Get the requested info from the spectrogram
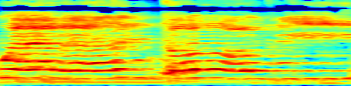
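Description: Live singing over an acoustic guitar: a voice holds two long notes, the second starting about a second in.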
